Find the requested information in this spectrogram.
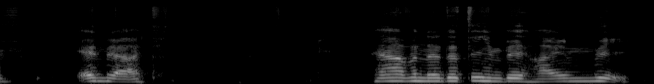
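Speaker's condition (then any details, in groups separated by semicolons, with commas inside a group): Cerebral palsy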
